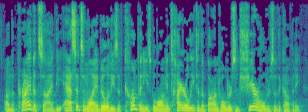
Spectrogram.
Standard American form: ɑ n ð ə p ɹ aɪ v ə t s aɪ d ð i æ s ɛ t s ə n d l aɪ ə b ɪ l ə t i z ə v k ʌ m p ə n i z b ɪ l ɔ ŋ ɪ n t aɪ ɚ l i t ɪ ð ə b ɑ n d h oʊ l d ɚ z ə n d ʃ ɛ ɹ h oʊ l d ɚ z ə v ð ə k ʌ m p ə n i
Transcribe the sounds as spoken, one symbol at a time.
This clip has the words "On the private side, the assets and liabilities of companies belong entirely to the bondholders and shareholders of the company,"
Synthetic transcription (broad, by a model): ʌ n ð ə p ɹ aɪ v ə t s aɪ d ð i æ s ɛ t s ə n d l aɪ ə b ɪ l ə t i z ə v k ʌ m p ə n i z b ɪ l ɔ ŋ ɪ n t aɪ ɚ l i t ɪ ð ə b ɑ n d h oʊ l d ɚ z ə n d ʃ ɛ ɹ h oʊ l d ɚ z ə v ð ə k ʌ m p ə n i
